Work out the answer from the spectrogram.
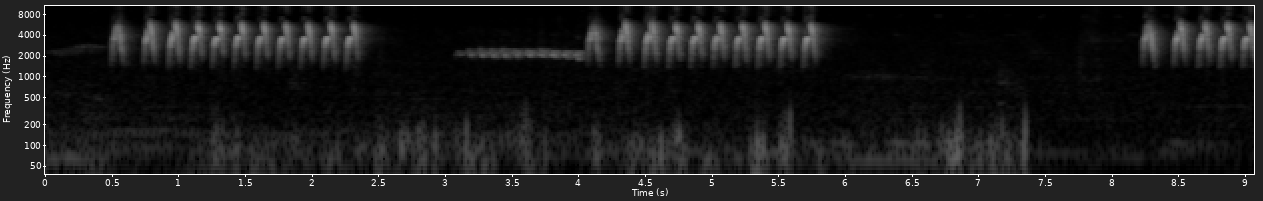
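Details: Bar-winged prinia, a lively singer used as a tutor for white-rumped shamas. It gives rapid series of about a dozen sharp, high, repeated chirps, separated by a short thin whistled note, with faint low background noise.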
